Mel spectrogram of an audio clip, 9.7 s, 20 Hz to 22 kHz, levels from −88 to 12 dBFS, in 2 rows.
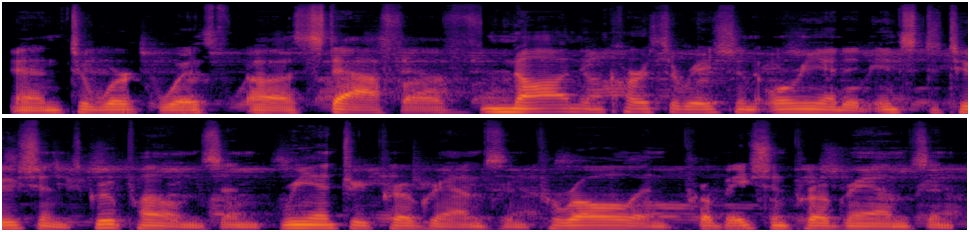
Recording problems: echo of what is said; noticeable; throughout; 340 ms later, 15 dB below the speech

